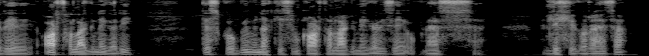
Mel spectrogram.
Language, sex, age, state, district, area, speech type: Nepali, male, 45-60, West Bengal, Kalimpong, rural, spontaneous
